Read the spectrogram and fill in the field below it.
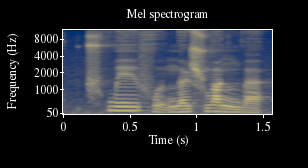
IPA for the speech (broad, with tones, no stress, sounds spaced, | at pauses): ʈ͡ʂʰ w e˥ ɪ̯ f ɤ̰˨˩ n̪ a˦ ɪ̯ ʂ w ɑ˥˩ ŋ n̪ w ä˩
